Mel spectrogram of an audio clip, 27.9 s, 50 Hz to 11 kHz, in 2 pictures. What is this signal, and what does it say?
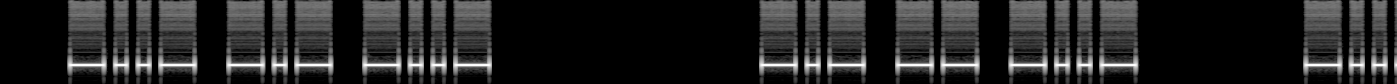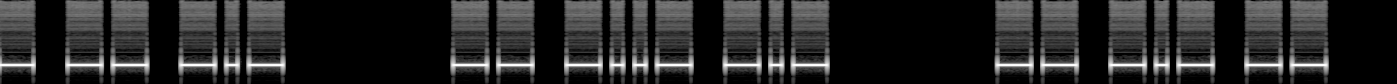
Morse code, heard as a keyed tone, about 10 wpm, 800 Hz. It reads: XKX KMX XMK MXK MKM
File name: morse mp3 / lecon1-vitesse 10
